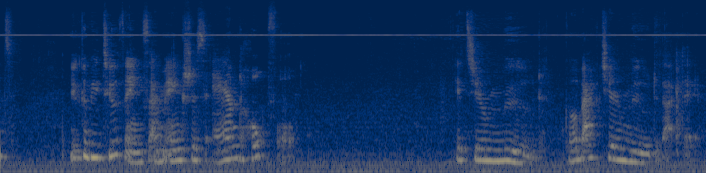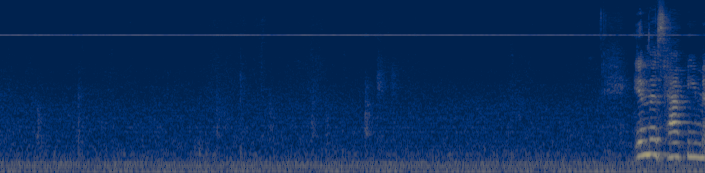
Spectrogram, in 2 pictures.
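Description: A woman speaks calmly through a microphone, with long pauses.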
